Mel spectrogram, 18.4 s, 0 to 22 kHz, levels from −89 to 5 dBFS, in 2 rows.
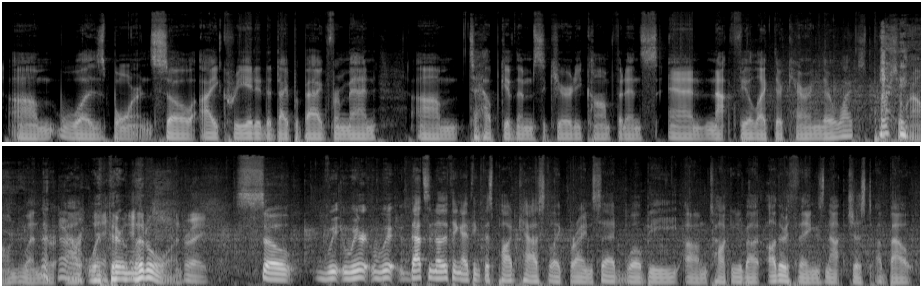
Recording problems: crowd noise; noticeable; from 8 s on; 20 dB below the speech

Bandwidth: 17 kHz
